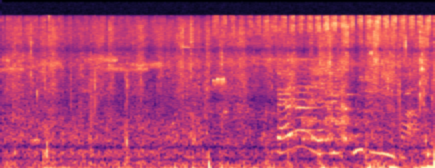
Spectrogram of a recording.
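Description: Irregular footsteps of someone walking down a dirt hiking trail, over a steady low rumble.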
